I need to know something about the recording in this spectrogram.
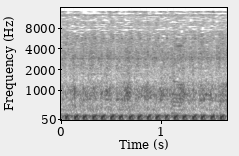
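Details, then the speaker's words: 2020 Honda Vario 150 scooter with noisy CVT, rear wheel held still: low rumbling throb pulsing about twelve times a second from secondary pulley area, gone when rear wheel turns freely; worn secondary pulley bearing. "di bagian sini suaranya hilang tinggal di bagian suara blok blok di bagian sini di bagian kulit sekunder tuh tapi kalau muter di bagian roda belakang bersih bersih tapi kalau dipegang roda belakang diam ini kedengar suaranya"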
